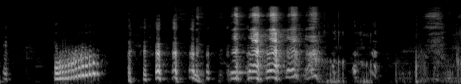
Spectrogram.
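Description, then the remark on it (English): A voice imitates a cat, starting with a drawn-out meow and breaking into a rapid, throaty, warbling yowl with a few shorter mewing bursts, loud with no other talking. “That darn cat.”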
